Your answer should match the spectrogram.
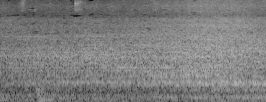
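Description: Traffic road noise heard from inside a car cabin: a steady hiss of tyres on the road over a low rumble, growing louder toward the end.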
